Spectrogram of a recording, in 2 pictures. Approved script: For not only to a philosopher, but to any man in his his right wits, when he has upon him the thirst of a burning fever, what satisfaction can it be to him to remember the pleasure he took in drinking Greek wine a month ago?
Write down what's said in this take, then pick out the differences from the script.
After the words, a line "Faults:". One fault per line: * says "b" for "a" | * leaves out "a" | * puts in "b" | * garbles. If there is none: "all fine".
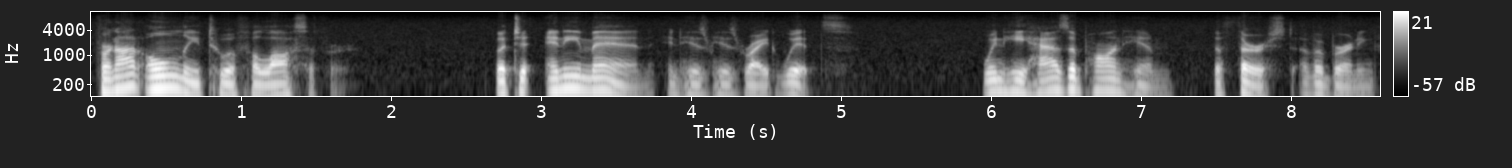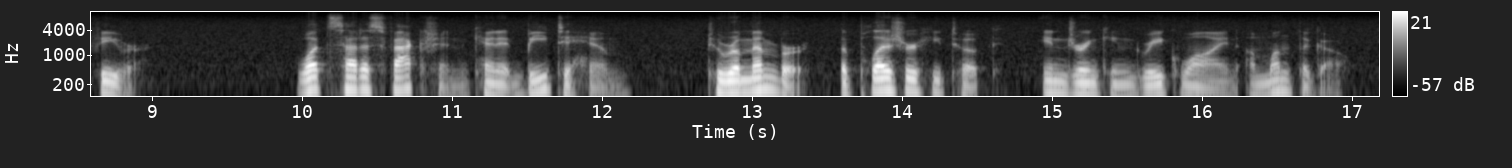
For not only to a philosopher, but to any man in his his right wits, when he has upon him the thirst of a burning fever, what satisfaction can it be to him to remember the pleasure he took in drinking Greek wine a month ago?
Faults:
all fine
